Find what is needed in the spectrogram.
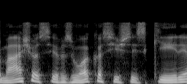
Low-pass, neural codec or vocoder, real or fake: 7.2 kHz; codec, 24 kHz, 0.9 kbps, WavTokenizer, small release; fake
